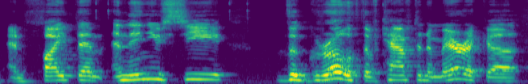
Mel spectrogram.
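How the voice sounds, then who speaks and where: A man co-hosting a casual movie discussion, talking in an animated, opinionated, emphatic way. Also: high-pitched, moderate pace. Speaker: podcast co-host.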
